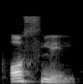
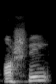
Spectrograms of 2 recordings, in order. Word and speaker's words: অশ্লীল: অম্ল, অশ্লীল, এখানে অশ্লীল উচ্চারণটাও শুদ্ধ। অশ্লীল এবং অশ্লীল দুইটা উচ্চারণই শুদ্ধ।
